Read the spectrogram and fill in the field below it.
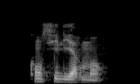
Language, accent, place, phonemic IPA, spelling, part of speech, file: French, France, Lyon, /kɔ̃.si.ljɛʁ.mɑ̃/, conciliairement, adverb, LL-Q150 (fra)-conciliairement.wav
- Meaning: conciliarly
